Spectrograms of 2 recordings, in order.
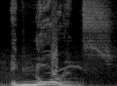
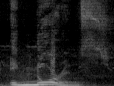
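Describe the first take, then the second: First: It is said so 'ignore' is clearly heard. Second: The same.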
